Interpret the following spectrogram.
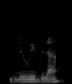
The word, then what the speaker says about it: Louis Blanc: Louis Blah. You don't even pronounce the C or the N. Uh, the C is not pronounced if you say in French.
